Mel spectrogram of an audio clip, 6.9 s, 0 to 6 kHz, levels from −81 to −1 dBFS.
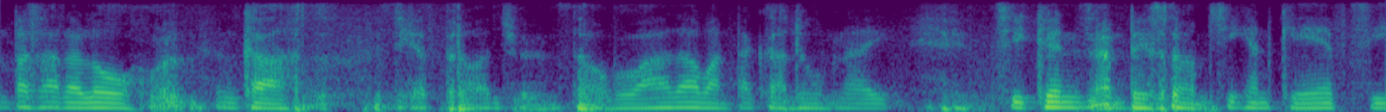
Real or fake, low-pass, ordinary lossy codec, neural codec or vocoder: fake; 5.4 kHz; Opus, 24 kbps; codec, 16 kHz, 0.5 kbps, X-Codec, WavLM features, trained on Multilingual LibriSpeech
